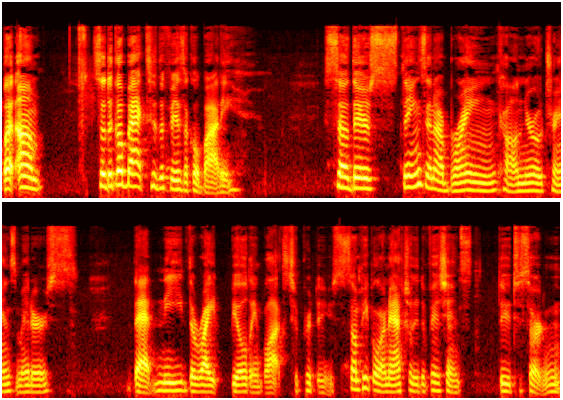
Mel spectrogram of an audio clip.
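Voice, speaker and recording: Against a quiet background, a woman with a Southern US accent and a very deep, low pitch speaks at a moderate pace with very wide pitch swings and big swings in loudness. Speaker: health coach and clinician, show host. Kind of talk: casual livestream chat. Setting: live video stream.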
